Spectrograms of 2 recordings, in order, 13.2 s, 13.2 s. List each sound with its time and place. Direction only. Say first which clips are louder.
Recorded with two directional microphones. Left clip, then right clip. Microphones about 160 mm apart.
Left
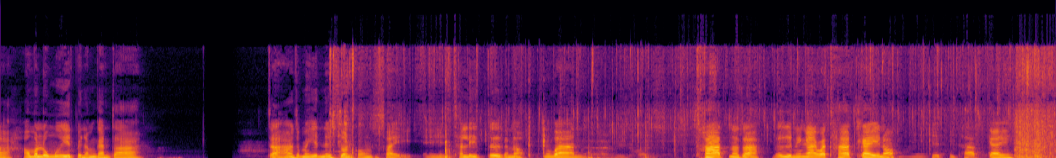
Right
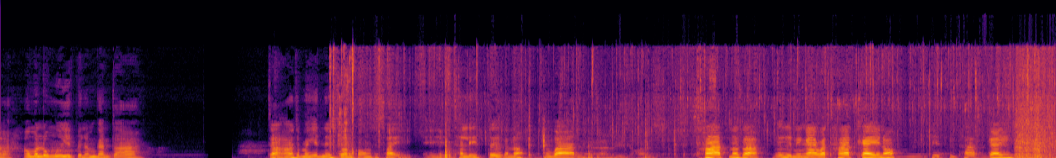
0.0 s speech: left 7 dB; 55° left (ahead or behind)
3.3 s speech: left 5 dB; 60° left (ahead or behind)
8.8 s speech: left 3 dB; 80° left
12.0 s speech: left 2 dB; 70° left (ahead or behind)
